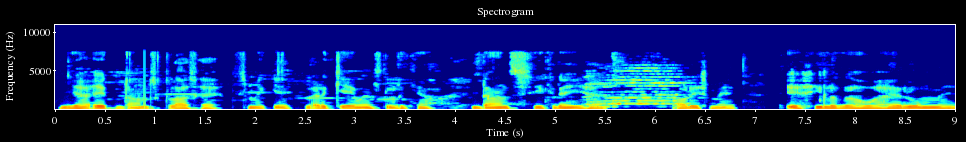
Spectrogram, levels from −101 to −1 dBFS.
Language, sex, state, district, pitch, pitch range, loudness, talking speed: Hindi, male, Bihar, Purnia, 155 Hz, 150-160 Hz, -31 LUFS, 155 wpm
